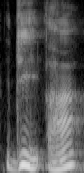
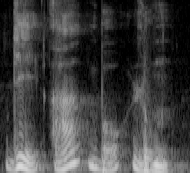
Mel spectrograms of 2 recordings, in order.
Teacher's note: non fa dittongo ma è iato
